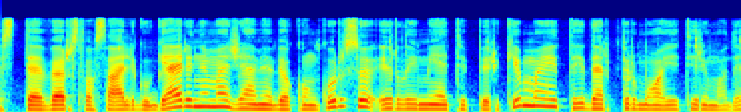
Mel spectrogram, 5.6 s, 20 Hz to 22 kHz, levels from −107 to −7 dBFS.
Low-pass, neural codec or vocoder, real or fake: 10.8 kHz; none; real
